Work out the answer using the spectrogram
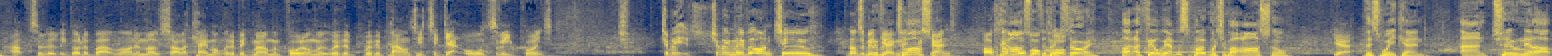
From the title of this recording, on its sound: Live from the Premier League Mornings Fan Fest in Austin!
